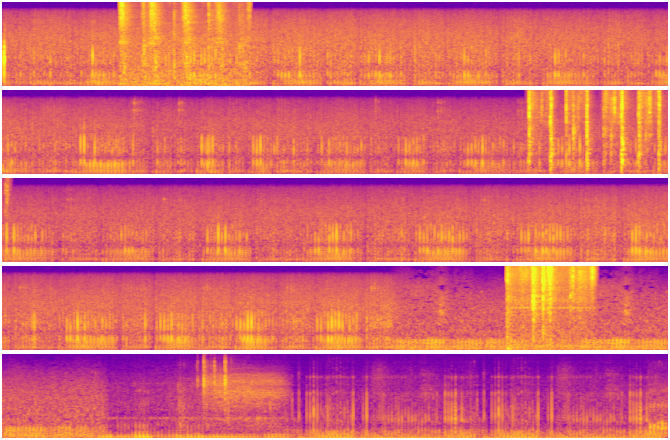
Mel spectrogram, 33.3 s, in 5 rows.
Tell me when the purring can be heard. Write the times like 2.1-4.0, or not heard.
0.0-33.2.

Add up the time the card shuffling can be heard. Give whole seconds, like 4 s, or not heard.
4 s.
